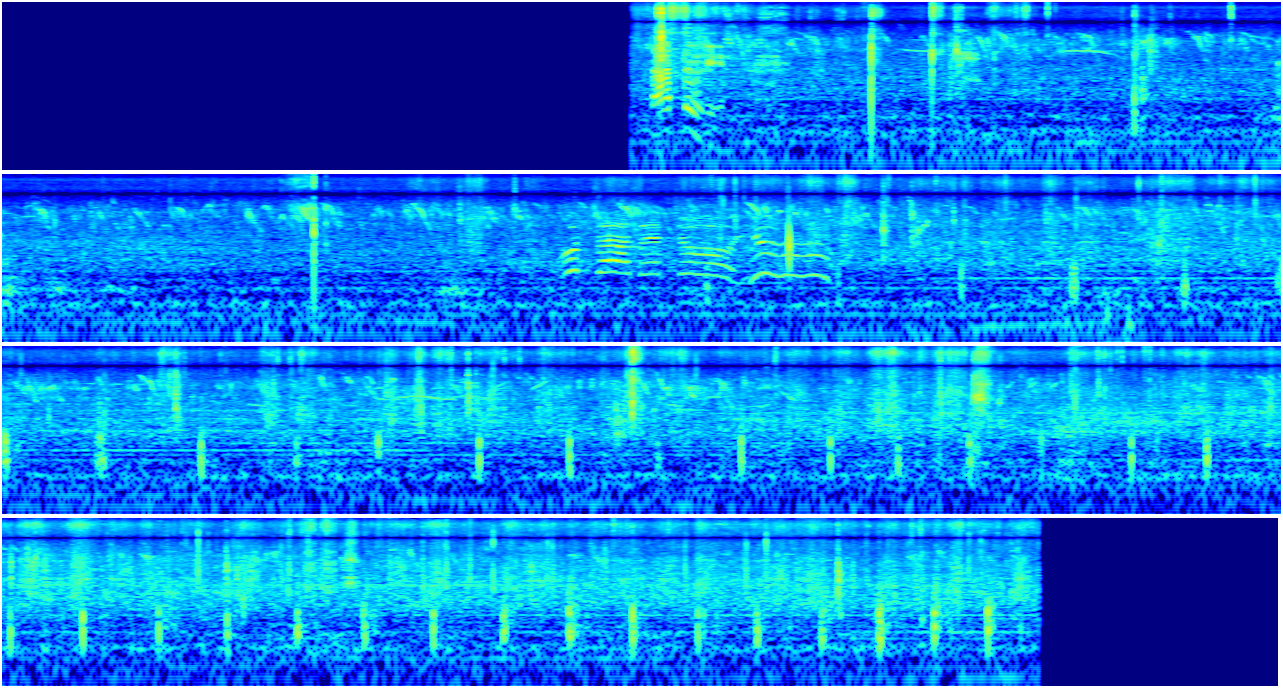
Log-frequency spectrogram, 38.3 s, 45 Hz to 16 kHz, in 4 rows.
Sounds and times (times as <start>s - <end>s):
Bicycle: 15.4s - 36.6s.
